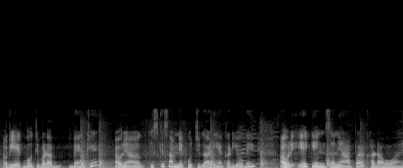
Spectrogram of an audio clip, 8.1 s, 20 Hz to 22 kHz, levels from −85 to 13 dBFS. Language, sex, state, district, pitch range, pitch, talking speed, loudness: Hindi, female, Himachal Pradesh, Shimla, 210-240 Hz, 220 Hz, 185 wpm, -19 LUFS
